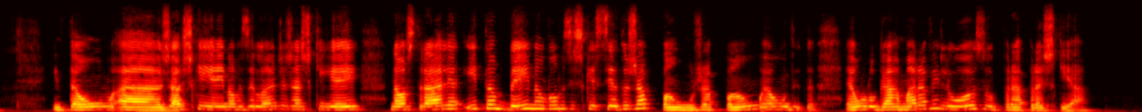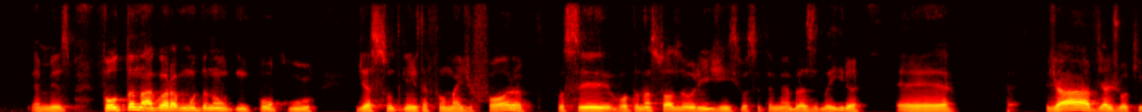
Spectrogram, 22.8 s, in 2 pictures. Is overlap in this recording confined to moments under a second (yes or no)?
yes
